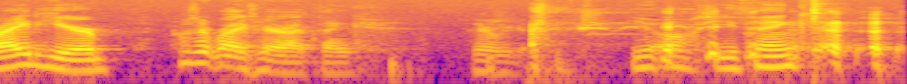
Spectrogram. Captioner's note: laugh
